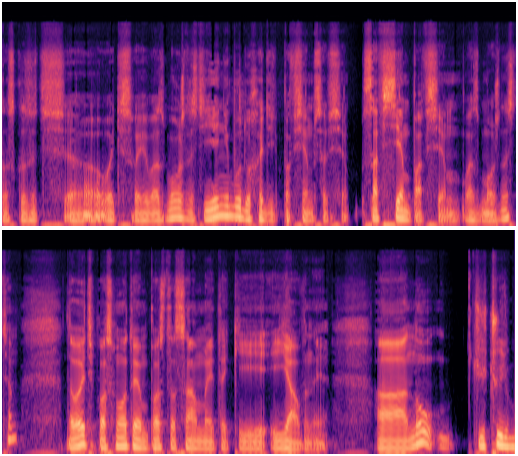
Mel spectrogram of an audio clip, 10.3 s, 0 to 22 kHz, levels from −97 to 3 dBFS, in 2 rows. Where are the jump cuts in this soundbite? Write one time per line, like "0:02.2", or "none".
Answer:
0:03.5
